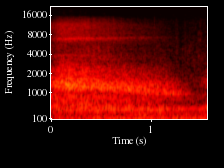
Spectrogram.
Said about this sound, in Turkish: Burnumuzdan nefes alacağız.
